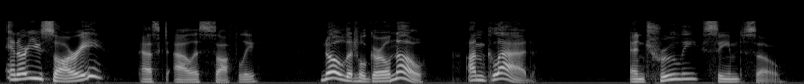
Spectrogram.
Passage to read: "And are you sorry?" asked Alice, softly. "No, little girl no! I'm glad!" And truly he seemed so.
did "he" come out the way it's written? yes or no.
no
